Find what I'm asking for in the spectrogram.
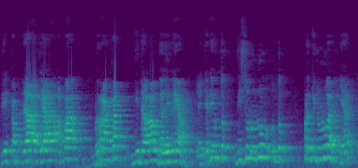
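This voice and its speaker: A man preaching a sermon and leading a Bible reading, halting, with many fillers and corrections. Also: high voice. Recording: echoey hall from far off.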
